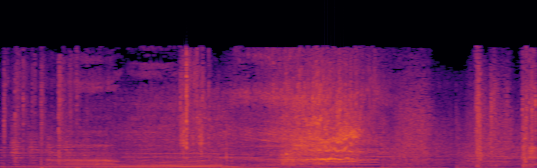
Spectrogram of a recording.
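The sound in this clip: Car tires squeal in long, gliding tones that rise and fall over a loud, roaring engine as the car skids. The sound is steady and heavy throughout, with no voices.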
